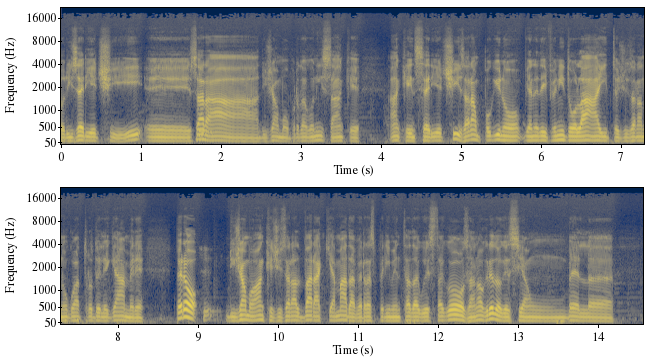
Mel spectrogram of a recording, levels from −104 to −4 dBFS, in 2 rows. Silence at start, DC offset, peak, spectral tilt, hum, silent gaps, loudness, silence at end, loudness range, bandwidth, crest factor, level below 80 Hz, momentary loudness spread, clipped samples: 0 s; under 0.1%; -2 dBFS; -5 dB/octave; none; none; -21 LUFS; 0.35 s; 2 LU; 19 kHz; 20 dB; -50 dBFS; 8 LU; under 0.1%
